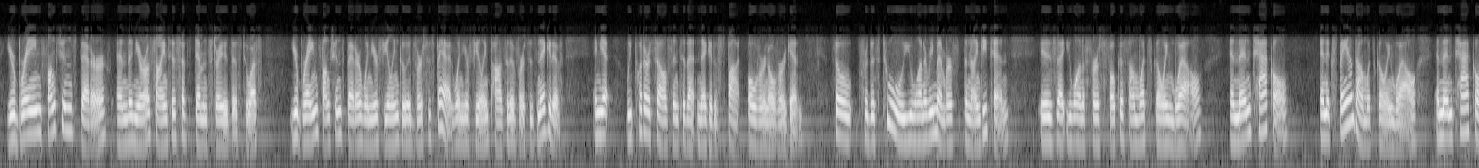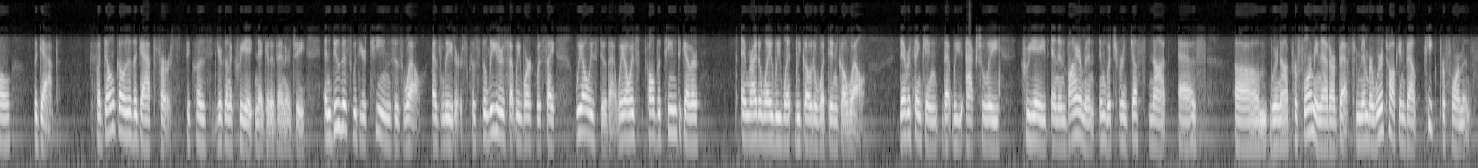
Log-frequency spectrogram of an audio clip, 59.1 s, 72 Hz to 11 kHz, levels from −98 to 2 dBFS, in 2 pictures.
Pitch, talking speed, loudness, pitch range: 165 Hz, 160 wpm, -15 LUFS, 150-185 Hz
